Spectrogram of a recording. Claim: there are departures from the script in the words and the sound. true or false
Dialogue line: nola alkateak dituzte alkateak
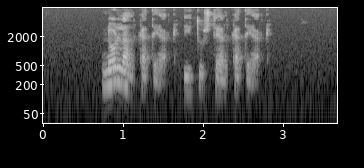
false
